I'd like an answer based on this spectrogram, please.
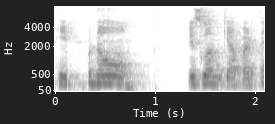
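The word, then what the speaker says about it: hypno: मैं यहां प्रोनाउंस कर देती हूं। इधर लिखा है इधर लिखा है हाइपो नहीं पढ़ेंगे हम इसे। इसे हाइप्नो नहीं पढ़ेंगे। इसको हम पढ़ते हैं हिप्नो।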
